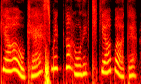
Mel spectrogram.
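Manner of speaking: acted bewilderment; baffled concern. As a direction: ask why all the tears. Reacting to her tearful news.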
